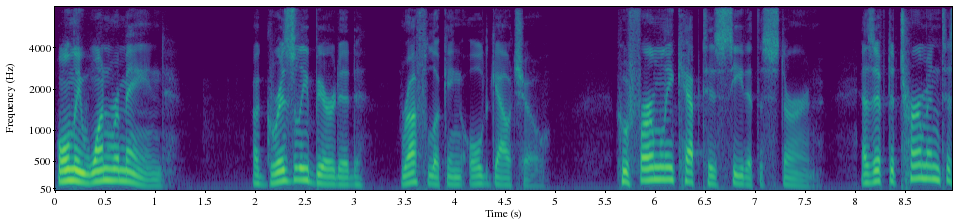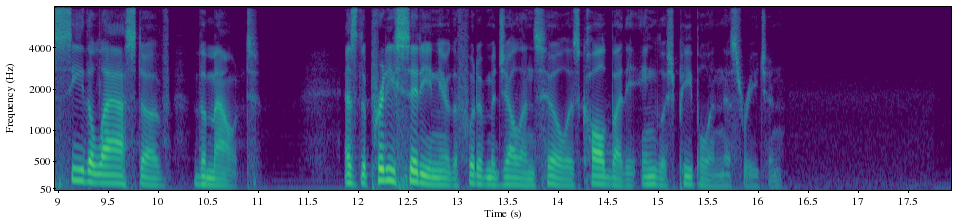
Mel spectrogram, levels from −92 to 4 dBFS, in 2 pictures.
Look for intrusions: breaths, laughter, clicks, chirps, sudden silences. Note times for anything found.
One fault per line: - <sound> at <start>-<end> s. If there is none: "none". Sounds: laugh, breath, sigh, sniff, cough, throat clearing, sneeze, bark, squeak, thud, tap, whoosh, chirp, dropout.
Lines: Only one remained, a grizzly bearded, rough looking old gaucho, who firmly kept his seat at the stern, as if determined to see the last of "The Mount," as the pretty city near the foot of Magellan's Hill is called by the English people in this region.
none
